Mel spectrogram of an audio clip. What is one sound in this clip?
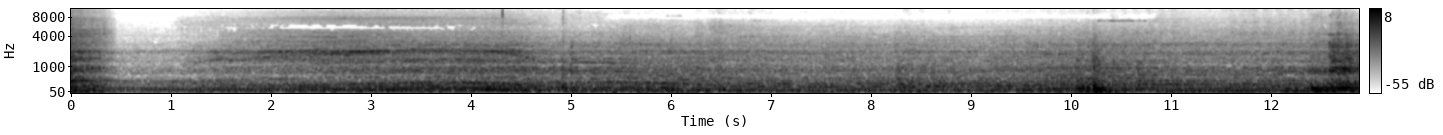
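A garbage truck hums in the distance.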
